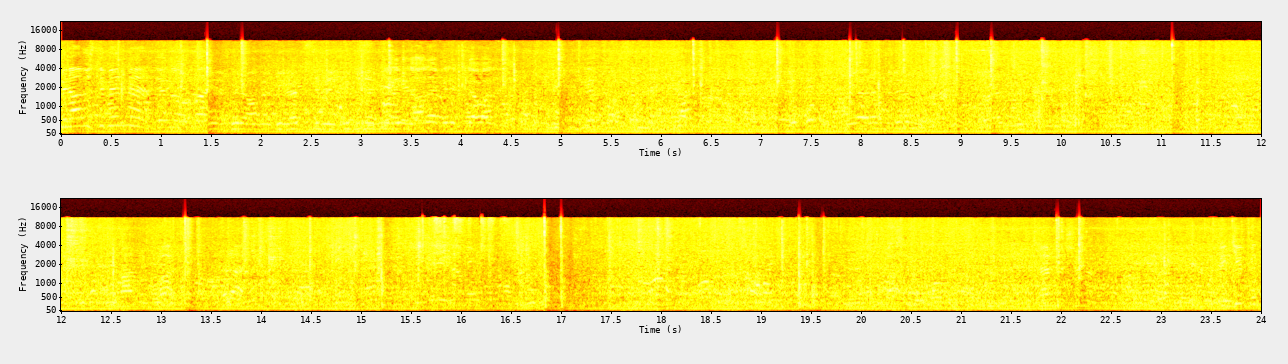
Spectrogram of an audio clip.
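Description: A döner knife slicing and scraping meat off a vertical spit, with frequent short sharp clicks of the blade, over sizzling, background chatter and a steady low hum from the counter.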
